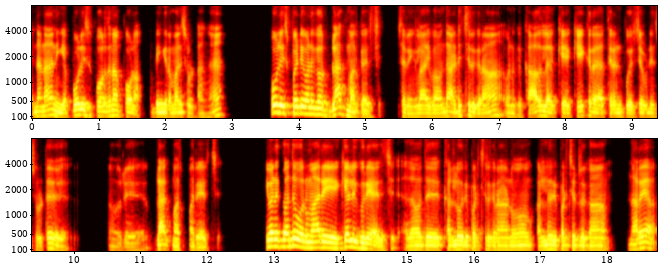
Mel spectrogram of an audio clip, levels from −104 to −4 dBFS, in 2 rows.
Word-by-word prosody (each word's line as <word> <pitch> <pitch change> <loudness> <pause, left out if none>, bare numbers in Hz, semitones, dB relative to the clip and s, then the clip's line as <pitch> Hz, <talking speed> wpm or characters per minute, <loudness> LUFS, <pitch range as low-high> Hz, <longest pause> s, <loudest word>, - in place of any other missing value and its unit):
என்னன்னா, 120 +4 -1
"நீங்க 105 -3 +1
போலீஸ்க்கு 140 -2 +2
போறதுன்னா 125 +3 0
போலாம்" 110 -3 0
அப்படிங்கிற 105 0 0
மாரி 105 0 0
சொல்ட்டாங்க. 90 +1 -10 0.9
போலீஸ்க்கு 195 -2 +5
போயிட்டு 180 0 +5
இவனுக்கு 170 -2 +3
ஒரு - - -6
பிளாக் 155 -1 +1
மார்க் 105 -4 -2
ஆயிடுச்சு. 85 0 -7 0.3
சரிங்களா? 95 -1 -3
இவன் 95 0 -2
வந்து 110 +4 -1
அடிச்சிருக்கிறான். 110 -4 -1
இவனுக்குக் 95 -2 -9
காதுல 125 +5 +1 0.2
கேக் 95 -2 -2
கேக்குற 125 -2 0 0.2
திறன் 100 0 -3
போயிருச்சு 95 +2 -2
அப்படின்னு 100 0 -6
சொல்லிட்டு 135 +7 -2 1.0
ஒரு 90 0 -10 0.4
பிளாக் 115 0 +1
மார்க் 95 0 -7
மாரி 90 - -3
ஆயிருச்சு. - - -7 0.8
இவனுக்கு 185 0 +6
வந்து 195 +3 +6
ஒரு 155 - +4
மாரி 155 0 +4 0.2
கேள்விக்குறியா 155 -6 +5
ஆயிருச்சு. 90 -1 -3 0.2
அதாவது 105 +1 0 0.3
கல்லூரி 105 +1 +2
படிச்சிருக்கிறானும், 105 +1 -2 0.2
கல்லூரி 110 +3 +1
படிச்சிட்டு 105 0 -2
இருக்கான். 100 -1 -2 0.4
நிறைய, 140 +5 +2
105 Hz, 145 wpm, -22 LUFS, 100-135 Hz, 1.0 s, இவனுக்கு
